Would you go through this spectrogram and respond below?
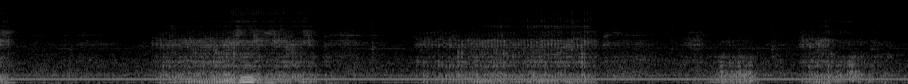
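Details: Dreaming Cane Corso snoring in slow, rasping swells, each drawn-out breath lasting one to two seconds and returning roughly every three seconds, with a constant low hum in the room.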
